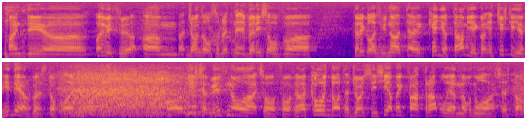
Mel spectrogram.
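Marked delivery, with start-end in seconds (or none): 4.4-13.1 laughing broad Glaswegian accent imitation. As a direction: rattle it off in thick Glaswegian, laughing. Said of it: "he's got a Glaswegian accent like this".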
